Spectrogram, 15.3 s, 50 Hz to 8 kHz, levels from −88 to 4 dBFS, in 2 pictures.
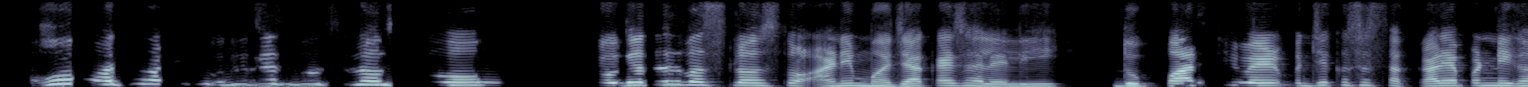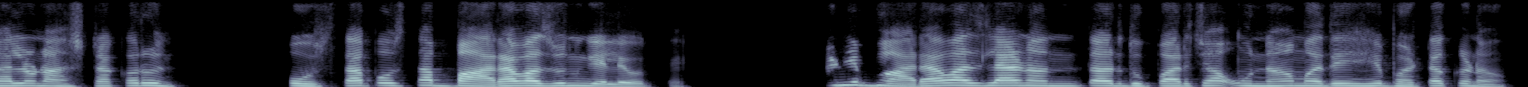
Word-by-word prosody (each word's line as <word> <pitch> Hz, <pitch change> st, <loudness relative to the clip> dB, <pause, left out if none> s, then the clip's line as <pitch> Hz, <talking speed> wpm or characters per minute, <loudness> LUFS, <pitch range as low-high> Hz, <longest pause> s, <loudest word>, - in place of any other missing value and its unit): हो. 345 Hz, +11 st, +3 dB
शोधत 340 Hz, -5 st, +1 dB, 0.5 s
मग 295 Hz, 0 st, -9 dB
तर 380 Hz, -, -2 dB
बसलो 315 Hz, -1 st, -1 dB
असतो. 265 Hz, -3 st, -2 dB, 0.5 s
शोधतच 260 Hz, +6 st, +2 dB
बसलो 260 Hz, -3 st, 0 dB
असतो 230 Hz, -1 st, -2 dB
आणि 200 Hz, +1 st, 0 dB
मजा 190 Hz, -2 st, +2 dB
काय 230 Hz, 0 st, +2 dB
झालेली 180 Hz, -5 st, -4 dB, 0.3 s
दुपारची 220 Hz, +7 st, +2 dB
वेळ 240 Hz, -1 st, +5 dB
म्हणजे 230 Hz, +2 st, -7 dB
कसं 250 Hz, -1 st, -8 dB
सकाळी 210 Hz, -1 st, -1 dB
आपण 230 Hz, 0 st, -2 dB
निघालो 215 Hz, -1 st, 0 dB
नाश्ता 195 Hz, -2 st, -2 dB
करून. 225 Hz, -4 st, -1 dB, 0.6 s
पोहचता, 205 Hz, +2 st, 0 dB
पोहचता 230 Hz, 0 st, -2 dB
12:00 195 Hz, 0 st, +6 dB
वाजून 215 Hz, 0 st, +3 dB
गेले 185 Hz, -4 st, +1 dB
होते. 150 Hz, -4 st, -7 dB, 0.8 s
आणि 255 Hz, +4 st, -1 dB
12:00 200 Hz, +1 st, +3 dB
वाजल्यानंतर 225 Hz, -3 st, +3 dB
दुपारच्या 195 Hz, +3 st, -1 dB
उन्हामध्ये 205 Hz, -1 st, -1 dB
हे 200 Hz, +1 st, -1 dB
भटकणं 175 Hz, -4 st, -3 dB
215 Hz, 135 wpm, -24 LUFS, 195-240 Hz, 0.8 s, 12:00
